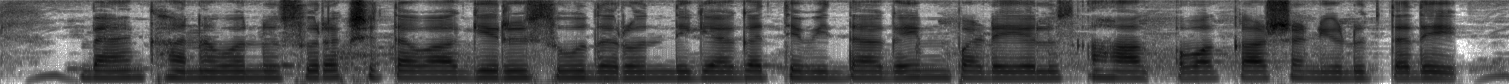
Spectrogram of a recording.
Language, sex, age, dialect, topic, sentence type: Kannada, female, 60-100, Coastal/Dakshin, banking, statement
